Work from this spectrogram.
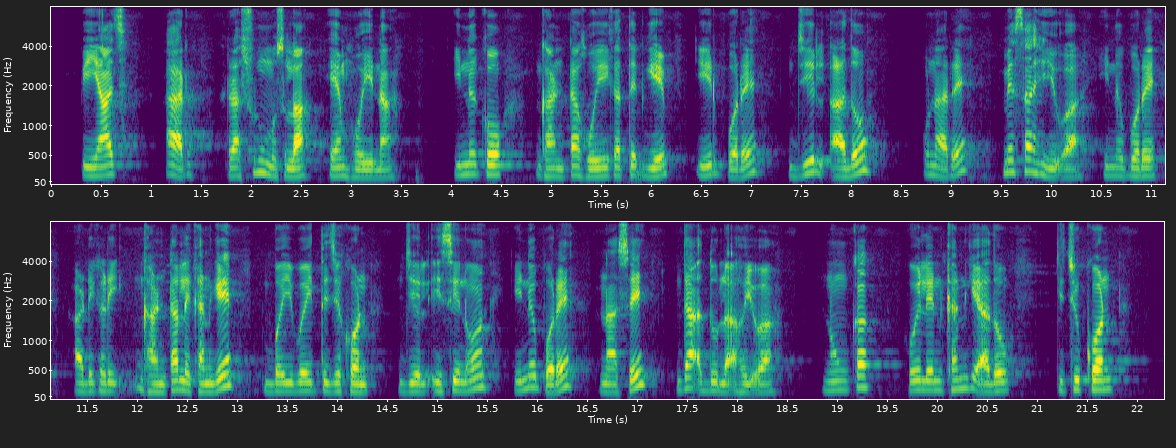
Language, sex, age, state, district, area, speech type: Santali, male, 18-30, West Bengal, Bankura, rural, spontaneous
